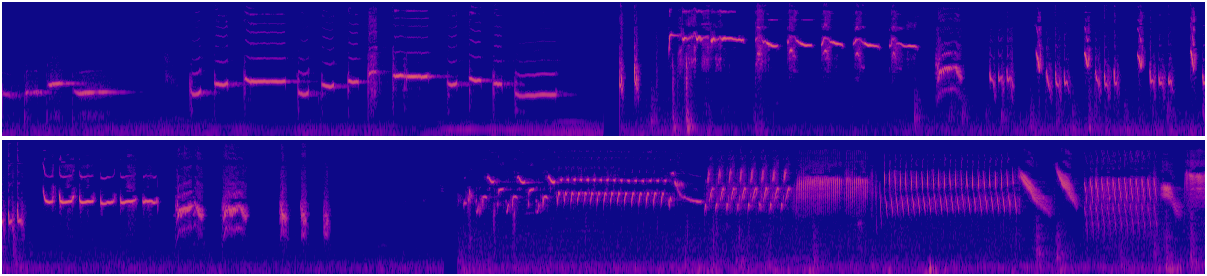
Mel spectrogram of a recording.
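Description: Three birds singing in turn. First, a cockatiel whistles a tune in clear notes for about five seconds. Then a mockingbird sings quick, varied chirps and phrases, and from about two-thirds of the way through a small songbird sings fast trills and buzzy warbling.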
